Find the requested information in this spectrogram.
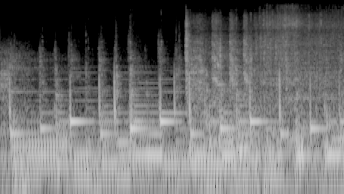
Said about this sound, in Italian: Poco dopo alcune auto lasciano la procura. A bordo ci sono i magistrati. C'è Michele Misseri. Le macchine dei giornalisti inseguono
